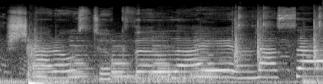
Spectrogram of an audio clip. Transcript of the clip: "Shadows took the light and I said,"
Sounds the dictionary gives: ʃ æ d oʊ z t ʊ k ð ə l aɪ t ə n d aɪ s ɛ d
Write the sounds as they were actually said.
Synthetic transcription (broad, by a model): ʃ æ d oʊ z t ʊ k ð ə l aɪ ə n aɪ s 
